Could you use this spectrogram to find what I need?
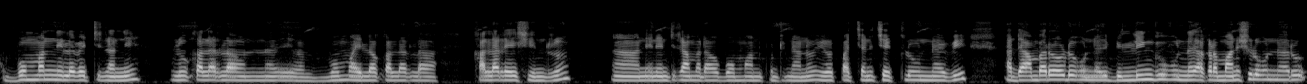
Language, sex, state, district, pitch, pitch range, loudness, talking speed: Telugu, female, Telangana, Karimnagar, 195 Hz, 185-205 Hz, -21 LUFS, 135 wpm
